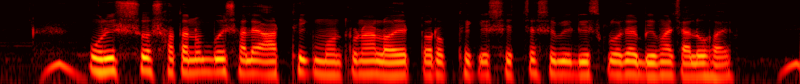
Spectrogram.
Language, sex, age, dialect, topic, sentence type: Bengali, male, 25-30, Northern/Varendri, banking, statement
